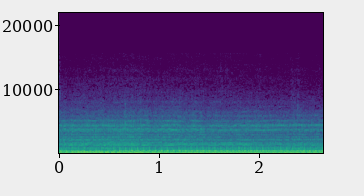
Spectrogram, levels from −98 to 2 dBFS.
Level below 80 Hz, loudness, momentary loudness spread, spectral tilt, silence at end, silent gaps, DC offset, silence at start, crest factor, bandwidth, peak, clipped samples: -44 dBFS; -29 LUFS; 2 LU; -8 dB/octave; 0 s; none; under 0.1%; 0 s; 8 dB; 7.6 kHz; -18 dBFS; under 0.1%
